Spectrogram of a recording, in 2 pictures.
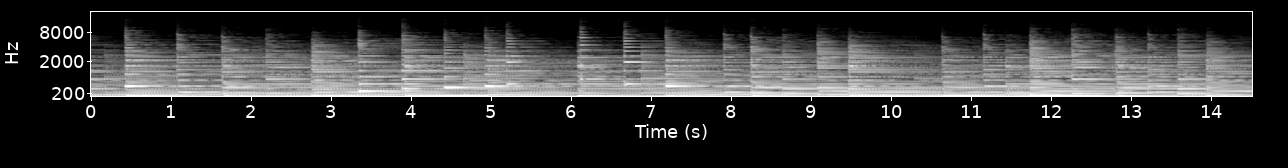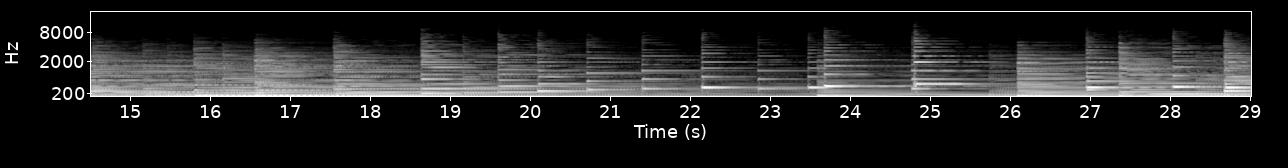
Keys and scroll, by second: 12.5 ctrl+d, 23.7 ctrl+d.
